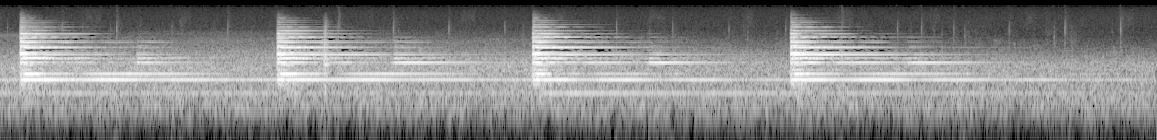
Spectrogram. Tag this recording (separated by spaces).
clock church church-bell bells cathedral ringing bell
